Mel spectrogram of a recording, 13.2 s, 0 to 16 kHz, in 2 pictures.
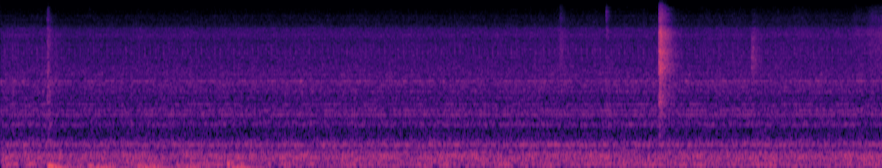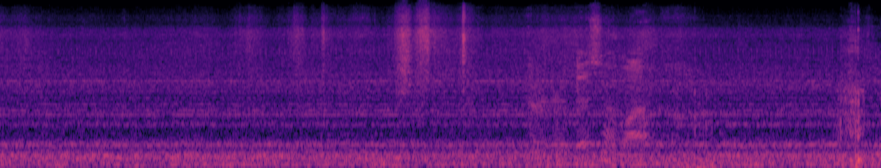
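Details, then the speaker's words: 2012 Bryant Legacy Line gas furnace, first startup of the 2025-2026 heating season at about 50°F, microphone placed at the back to hear the blower: steady, even low air rumble with no knocks, scrapes or squeals; normal blower operation. "Well, there we go. It's running. First time in the 2025 2026 heating season."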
